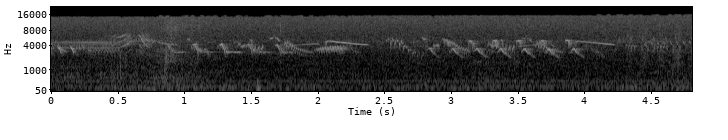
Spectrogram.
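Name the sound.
common chaffinch singing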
